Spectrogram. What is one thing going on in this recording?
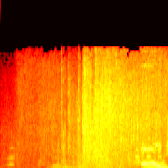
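A cannonball explodes through a wooden wall with a loud blast.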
